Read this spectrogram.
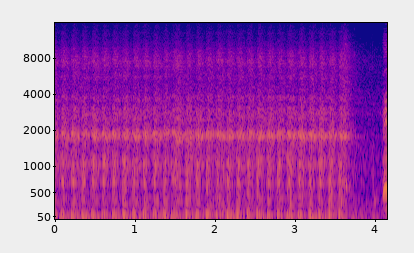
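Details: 1988-91 Honda Civic EF hatchback project car (the stock D15 was bought non-running; B17 swap later): the starter cranks steadily at about six or seven compressions a second for nearly four seconds and it never fires, with no fuel getting through.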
